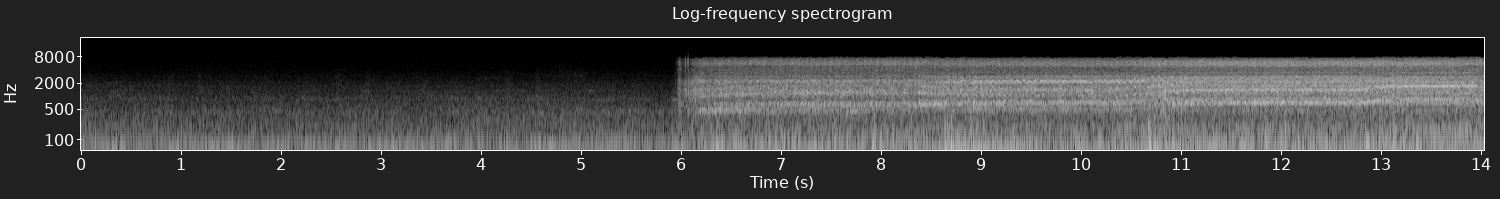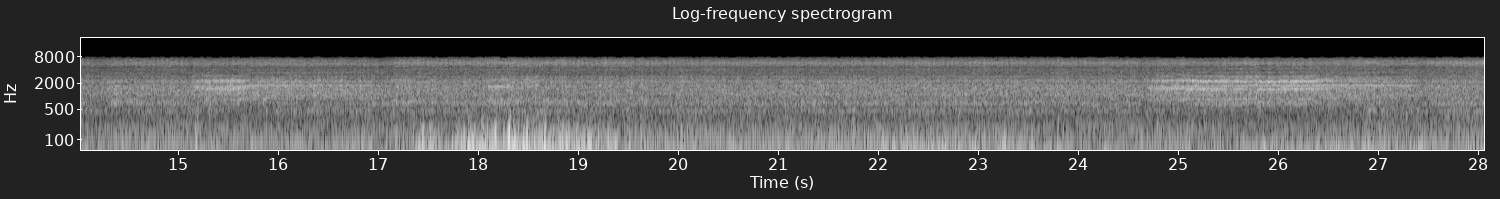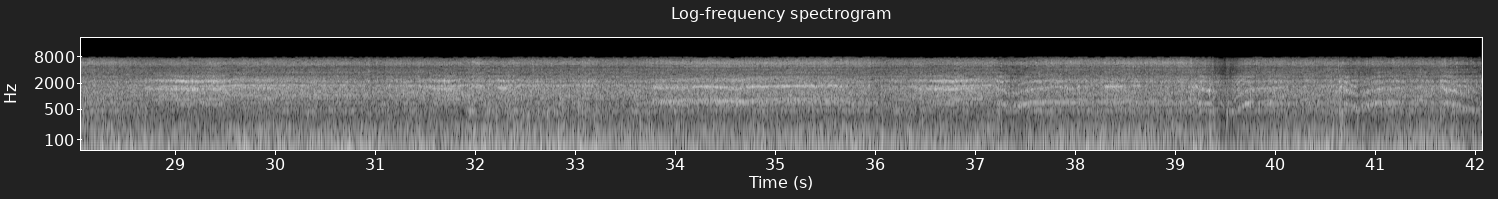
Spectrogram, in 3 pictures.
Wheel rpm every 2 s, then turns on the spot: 0, 0, 10, 140, 160, 190, 220, 230, 230, 230, 230, 230, 220, 230, 220, 230, 230, 230, 210, 150, 160.
none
